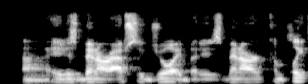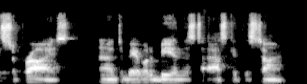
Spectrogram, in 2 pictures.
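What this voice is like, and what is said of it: Deep voice. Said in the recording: “You've got this deep voice.”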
